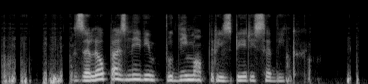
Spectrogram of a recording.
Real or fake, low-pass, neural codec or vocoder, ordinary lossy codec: fake; 10.8 kHz; codec, 24 kHz, 1.5 kbps, HILCodec; none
